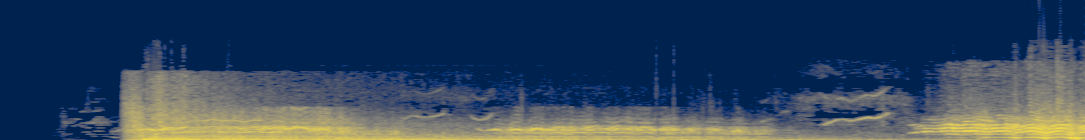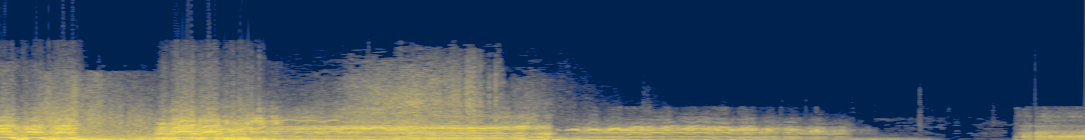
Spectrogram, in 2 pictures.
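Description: Horses whinnying: a string of long, wavering neighs one after another, loudest in the middle and fading near the end, over a low rumble.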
